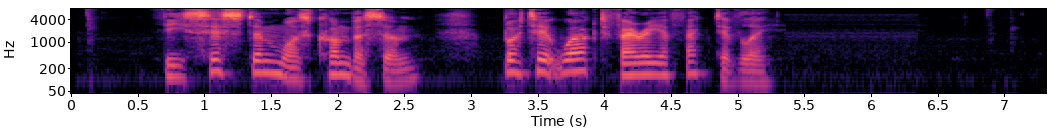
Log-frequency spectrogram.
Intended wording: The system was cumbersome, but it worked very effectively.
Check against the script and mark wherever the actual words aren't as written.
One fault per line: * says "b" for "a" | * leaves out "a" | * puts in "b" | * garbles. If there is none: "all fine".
all fine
